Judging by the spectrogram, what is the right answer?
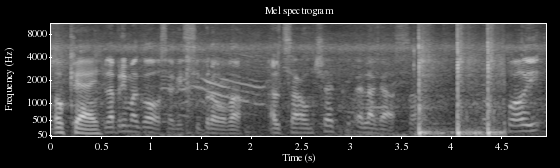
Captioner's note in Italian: bong bong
